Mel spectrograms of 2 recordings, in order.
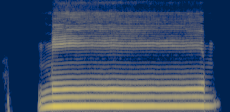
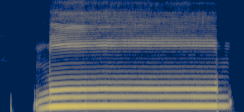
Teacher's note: দুই ঠোঁটের বাইরের অংশ থেকে বা শুকনো জায়গা থেকে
